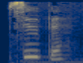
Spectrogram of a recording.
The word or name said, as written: souper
